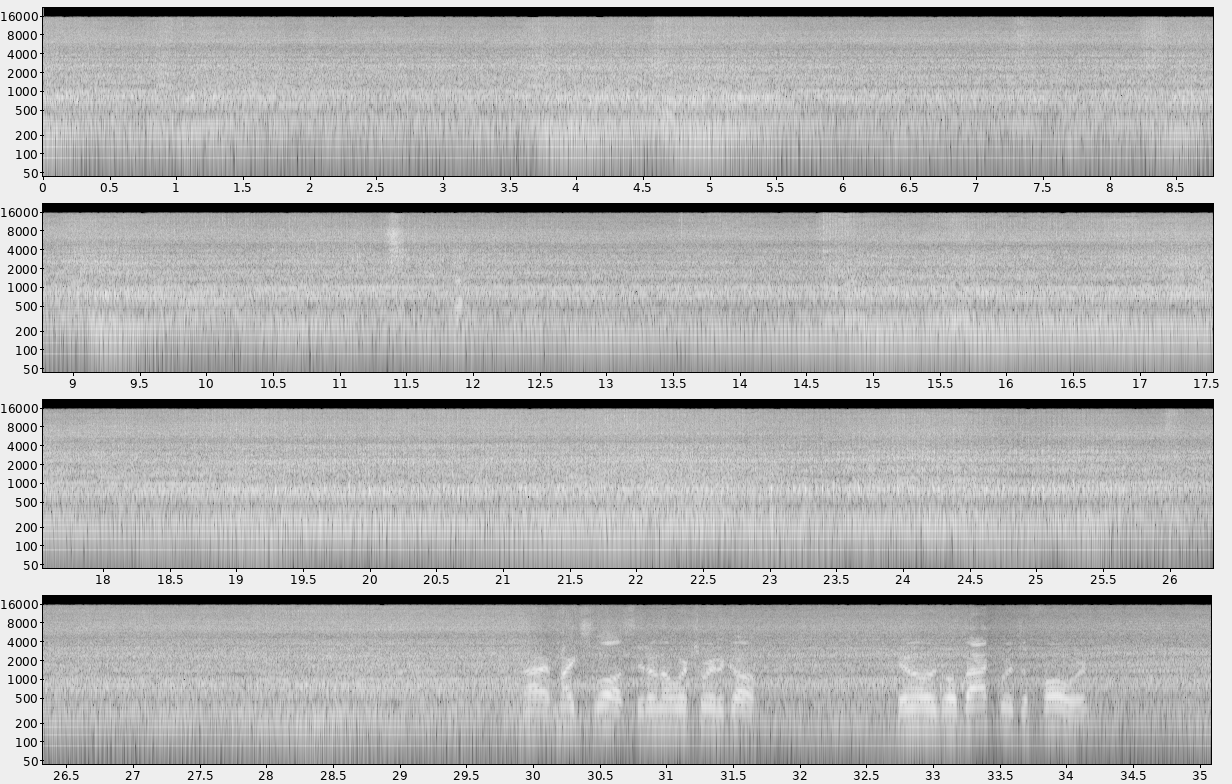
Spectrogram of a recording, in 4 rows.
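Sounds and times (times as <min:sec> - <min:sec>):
stump grinder engine running: 0:00.0 - 0:35.0.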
